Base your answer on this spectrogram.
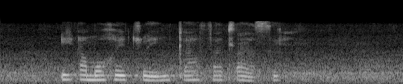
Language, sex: Tswana, female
